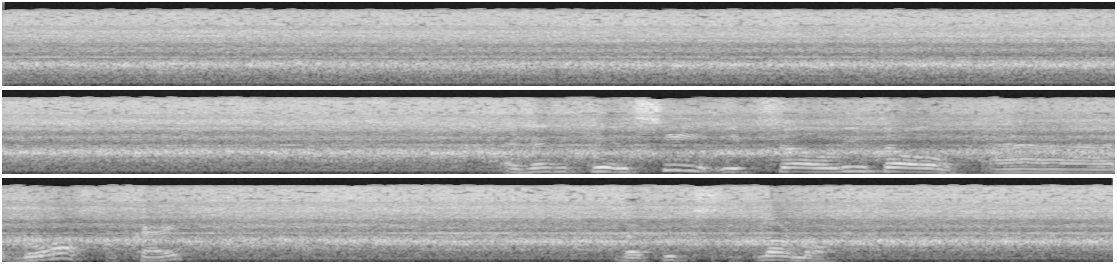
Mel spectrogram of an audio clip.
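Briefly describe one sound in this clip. A hair dryer blows with a steady, loud whir.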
